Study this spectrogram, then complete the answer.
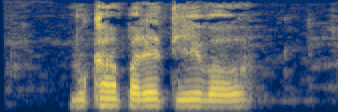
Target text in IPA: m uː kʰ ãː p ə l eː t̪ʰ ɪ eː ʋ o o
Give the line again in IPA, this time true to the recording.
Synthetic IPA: m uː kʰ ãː p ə ɾ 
